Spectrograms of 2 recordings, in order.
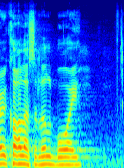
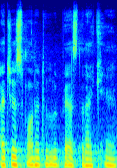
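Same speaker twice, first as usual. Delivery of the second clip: another man's lowered, soft voice; 8 dB quieter than usual. Relaying a man's answer to a prediction question: lowered voice quoting his answer. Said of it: "I'm going to lower my voice because this, this is actually his answer again".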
